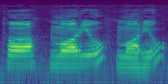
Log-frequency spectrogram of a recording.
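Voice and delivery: "po moryu, moryu" slowly, with rolled R's; Ukrainian pronunciation. Shown as a demonstration. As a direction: model "moryu" slowly, rising at the end. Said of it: "So everyone say that".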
